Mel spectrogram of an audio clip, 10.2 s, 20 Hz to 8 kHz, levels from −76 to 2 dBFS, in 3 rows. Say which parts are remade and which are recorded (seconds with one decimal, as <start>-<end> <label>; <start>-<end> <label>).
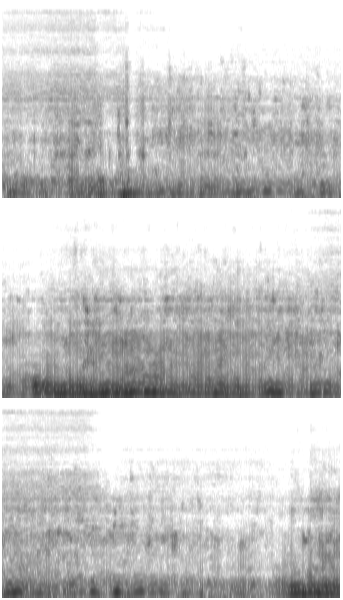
0.0-10.2 remade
